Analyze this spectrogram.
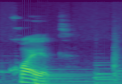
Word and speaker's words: quiet: there is little noise quite is a short one-syllable word meanwhile quiet has two syllables quite quiet the next pair is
